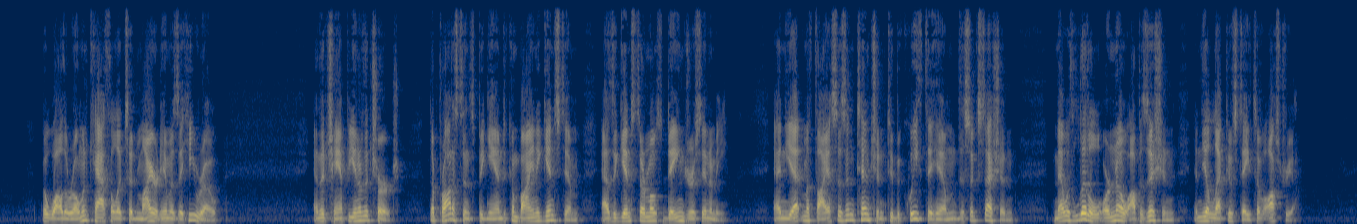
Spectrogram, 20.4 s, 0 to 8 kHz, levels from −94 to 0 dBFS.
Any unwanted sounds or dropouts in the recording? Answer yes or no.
no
